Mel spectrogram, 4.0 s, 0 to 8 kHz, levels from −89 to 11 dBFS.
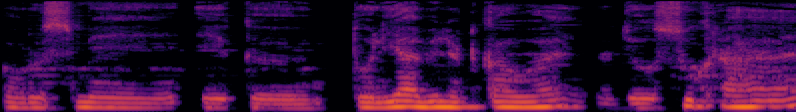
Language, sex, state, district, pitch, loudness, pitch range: Hindi, male, Bihar, Bhagalpur, 135 Hz, -30 LUFS, 125-150 Hz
